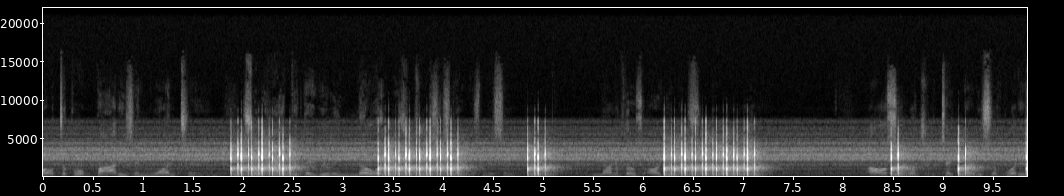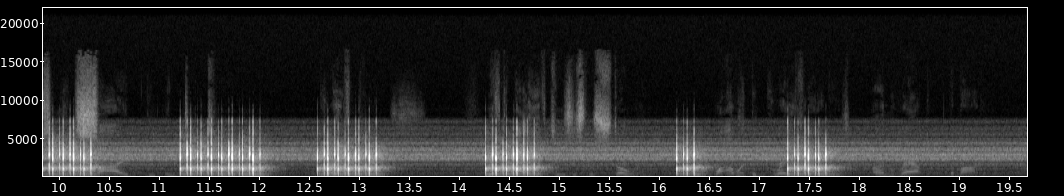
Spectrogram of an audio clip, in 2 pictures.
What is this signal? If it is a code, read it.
Pulse dialling, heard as clicks on a phone line, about 10 pulses a second, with hum and speech in English. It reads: 6 8 2 9 1 1 5 8 6 5 2 4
